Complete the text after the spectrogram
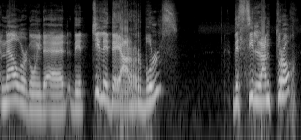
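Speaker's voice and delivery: slow, hammed-up Spanish accent with rolled r's; ridiculous Spanish accent. Mocking cooks who overemphasize foreign words, exaggerated Spanish accent. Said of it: "attaching the most ridiculous accent to it ever".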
